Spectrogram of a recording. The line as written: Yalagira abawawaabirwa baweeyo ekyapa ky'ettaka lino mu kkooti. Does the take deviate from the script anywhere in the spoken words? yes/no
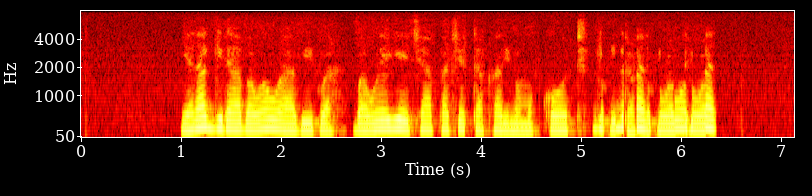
yes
